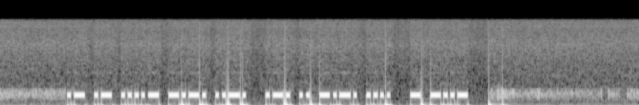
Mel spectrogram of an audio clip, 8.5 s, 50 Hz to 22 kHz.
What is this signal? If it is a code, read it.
Morse code, heard as a keyed tone, about 27 wpm, 440 Hz. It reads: AA4CF RICH TX
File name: 2016 JAN CW NAQP / 2016 Jan naqp k5ot - 0-10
